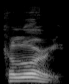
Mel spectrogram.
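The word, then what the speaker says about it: Kollore: Kalori.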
